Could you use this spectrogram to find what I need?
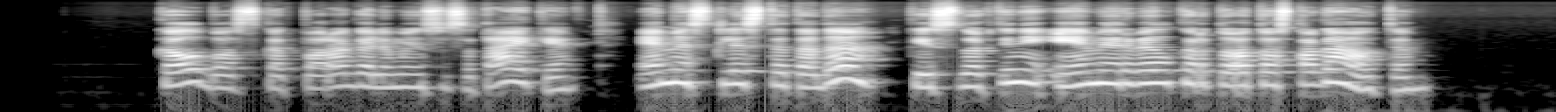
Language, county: Lithuanian, Kaunas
